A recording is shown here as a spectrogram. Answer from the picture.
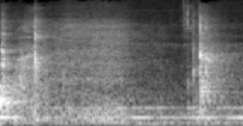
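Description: Faint steady hum with a single light click about one and a half seconds in, from hands handling the plastic bucket lid and bottles.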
